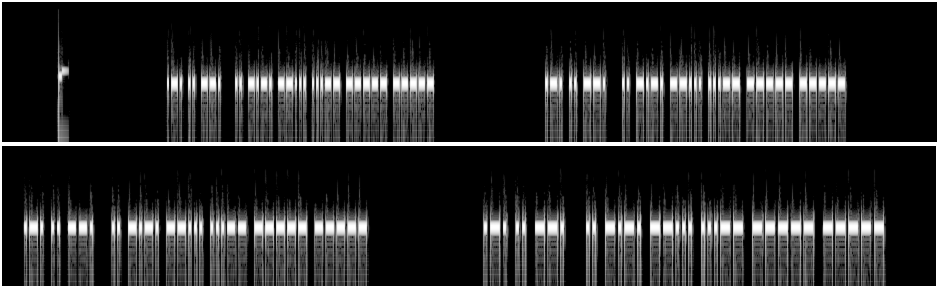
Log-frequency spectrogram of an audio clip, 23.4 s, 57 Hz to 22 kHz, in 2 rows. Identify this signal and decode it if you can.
Morse code, heard as a keyed tone, about 37 wpm, 700 Hz. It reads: RIG IC7300 RIG IC7300 RIG IC7300 RIG IC7300
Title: Speed-Racing Common QSO Phrases - 30wpm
